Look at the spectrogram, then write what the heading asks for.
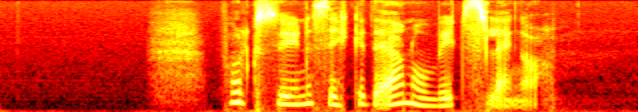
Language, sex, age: Norwegian, female, 46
